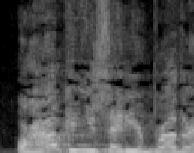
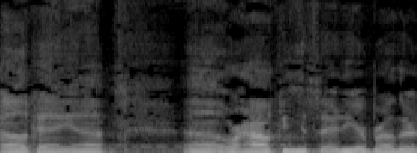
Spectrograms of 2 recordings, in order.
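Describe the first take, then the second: First: Louder and fast, bursting with energy; quick, loud, animated delivery; lively vivid reading. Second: Softer, dull mock Bible reading with no life in it; mock-bored, quieter reading; bored flat reading. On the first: Shown as a demonstration. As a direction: make the question leap off the page. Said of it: "Put it in your head". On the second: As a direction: skim the verse as if it's nothing. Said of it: "sometimes we read the Bible and like".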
